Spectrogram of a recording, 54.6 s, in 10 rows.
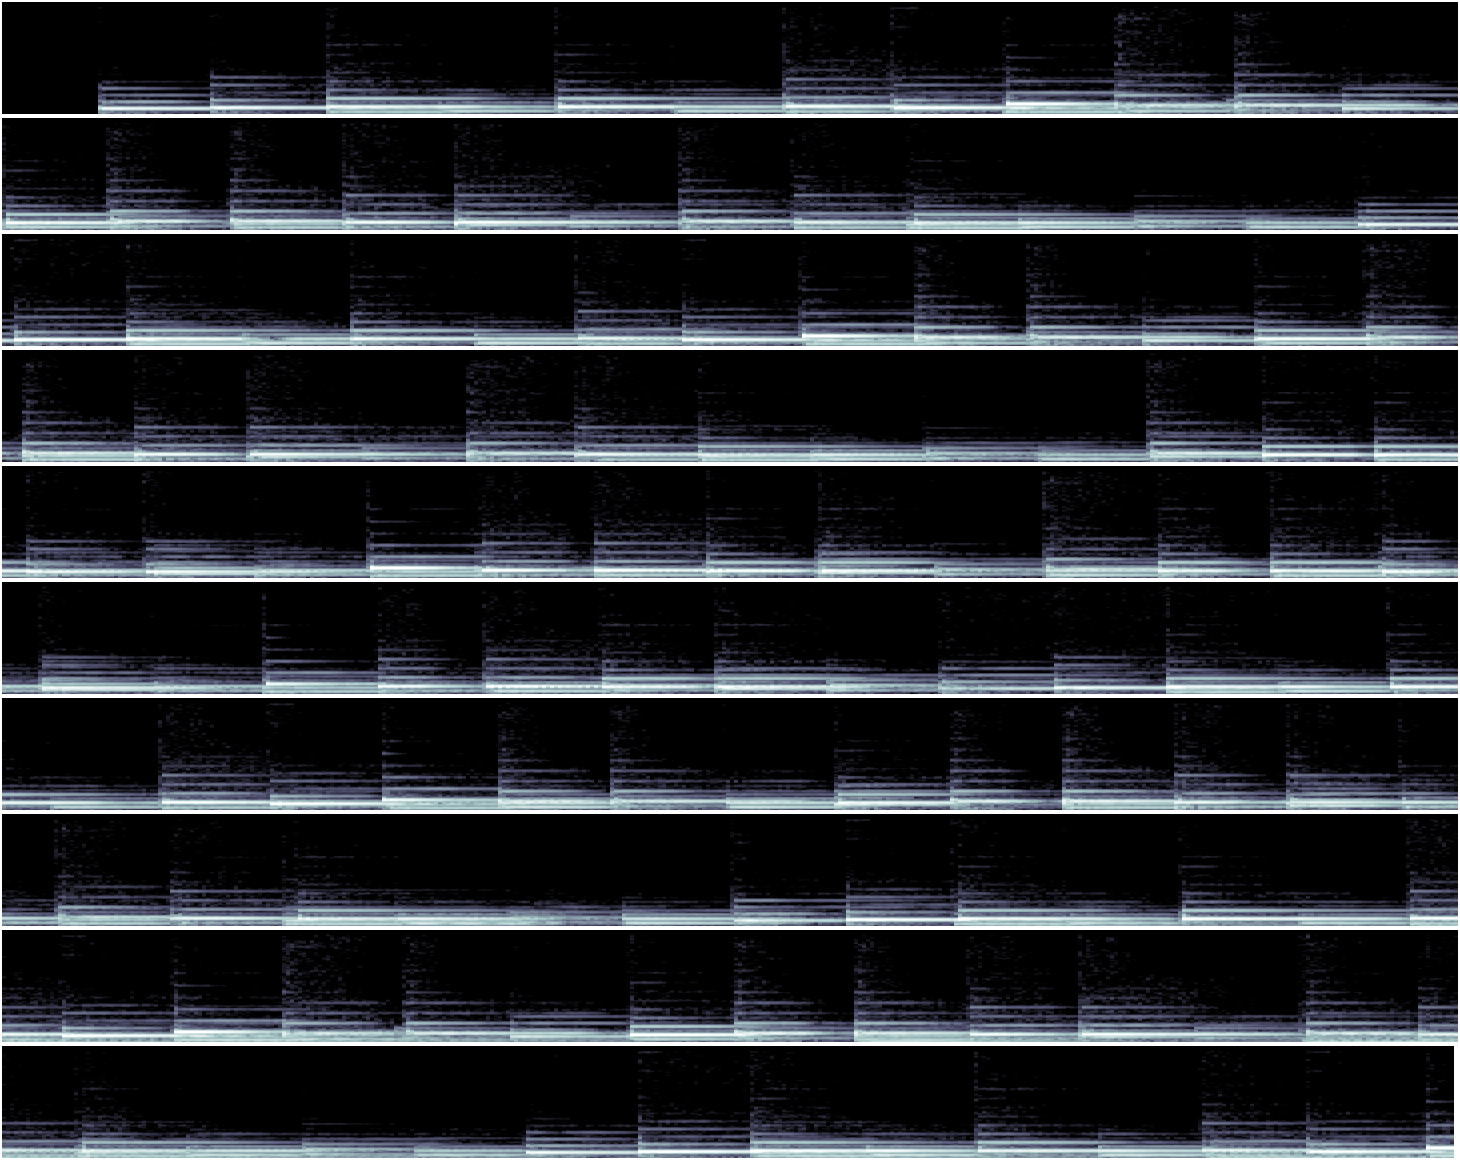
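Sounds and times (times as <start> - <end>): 
piano piece: 0.3 - 54.5.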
